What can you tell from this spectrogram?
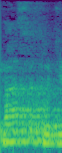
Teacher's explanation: तो वासु पूज्य है, वांसु, वहां पे अनुस्वार आदि कुछ भी नहीं है, इसलिए वासु पूज्य पढ़ना है।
